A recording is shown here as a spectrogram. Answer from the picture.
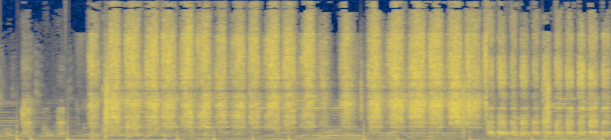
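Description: A round rasp scraping in repeated strokes across a cedar mallet handle. Under it runs electronic background music with a steady kick-drum beat and deep bass.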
